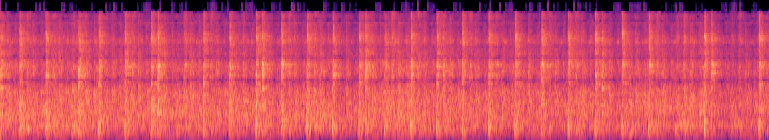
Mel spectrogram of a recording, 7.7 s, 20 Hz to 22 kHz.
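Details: 1945 John Deere H two-cylinder tractor with a bad starter runs with crisp, evenly spaced popping of about four beats a second, steady throughout. It had sat 20-plus years and was revived after cleaning the carb and mag; normal running.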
